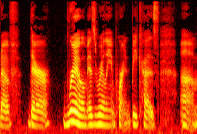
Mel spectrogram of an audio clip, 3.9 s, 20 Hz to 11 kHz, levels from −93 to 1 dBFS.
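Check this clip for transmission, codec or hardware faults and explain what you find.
Nothing audible in the speech points to a fault anywhere in the signal chain.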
